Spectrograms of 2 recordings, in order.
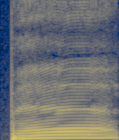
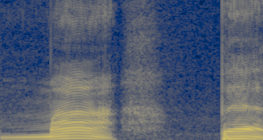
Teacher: mim dan huruf ba ini itu dihasilkan dari kedua bibir yang rapat. Kita bilang ba, kita bilang ma.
